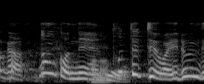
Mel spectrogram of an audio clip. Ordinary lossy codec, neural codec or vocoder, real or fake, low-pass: none; none; real; 7.2 kHz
